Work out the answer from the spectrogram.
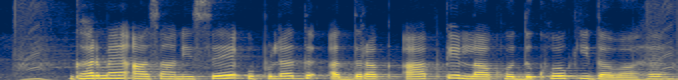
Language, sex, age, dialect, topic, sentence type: Hindi, male, 25-30, Hindustani Malvi Khadi Boli, agriculture, statement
